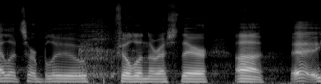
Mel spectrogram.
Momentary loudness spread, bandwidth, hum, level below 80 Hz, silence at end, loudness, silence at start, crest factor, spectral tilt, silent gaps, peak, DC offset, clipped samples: 7 LU; 18.5 kHz; none; -56 dBFS; 0 s; -24 LUFS; 0 s; 16 dB; -6.5 dB/octave; none; -8 dBFS; under 0.1%; under 0.1%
